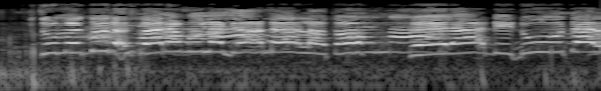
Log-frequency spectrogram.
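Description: A young girl singing in a high, clear voice, holding long notes with a few brief breaks and small dips in pitch.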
